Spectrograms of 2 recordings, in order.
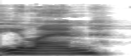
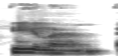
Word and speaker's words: Elin: So yeah, I'm listening to The Exiles on audio and I've been reading 28 Summers by Ellen Hildebrand. This is my first Ellen Hildebrand or Elin. I'm not sure how to pronounce her name. – And I think it's Elin. – Elin.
